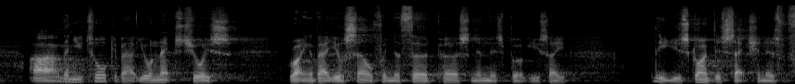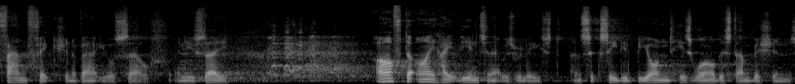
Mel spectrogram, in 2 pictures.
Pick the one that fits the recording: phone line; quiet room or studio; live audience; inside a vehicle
live audience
